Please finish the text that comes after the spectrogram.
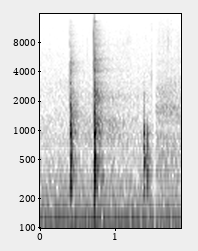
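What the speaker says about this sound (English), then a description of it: "Chop it down like that." A tool chopping wood to carve a round tenon on a stool spindle: three sharp knocks, the second the loudest, set apart by uneven pauses against a low background hum.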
